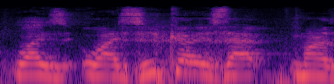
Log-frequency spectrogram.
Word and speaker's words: Wayzata: Is it Wayzata? – Wayzata.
